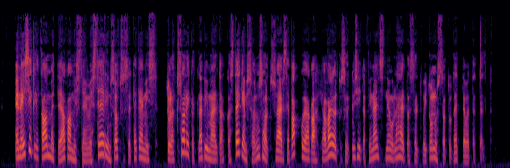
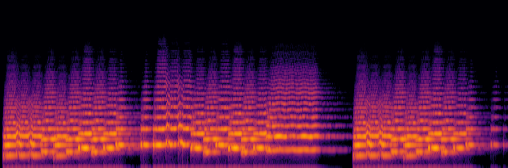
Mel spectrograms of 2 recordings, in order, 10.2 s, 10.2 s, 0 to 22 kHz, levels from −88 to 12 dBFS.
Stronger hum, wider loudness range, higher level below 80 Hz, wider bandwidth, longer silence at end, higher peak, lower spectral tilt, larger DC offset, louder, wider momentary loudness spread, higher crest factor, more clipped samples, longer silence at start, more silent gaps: neither; about the same, 4 LU vs 2 LU; about the same, -68 dBFS vs -66 dBFS; first, 16.5 kHz vs 6 kHz; first, 0.55 s vs 0.2 s; about the same, -4 dBFS vs -2 dBFS; second, -2.5 dB/octave vs -7 dB/octave; second, under 0.1% vs 0.3%; second, -28 LUFS vs -15 LUFS; first, 10 LU vs 7 LU; first, 24 dB vs 14 dB; neither; first, 0.3 s vs 0.05 s; neither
